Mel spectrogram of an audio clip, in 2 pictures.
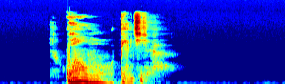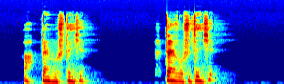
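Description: An elderly man speaks slowly and calmly into a close microphone, with long pauses.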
